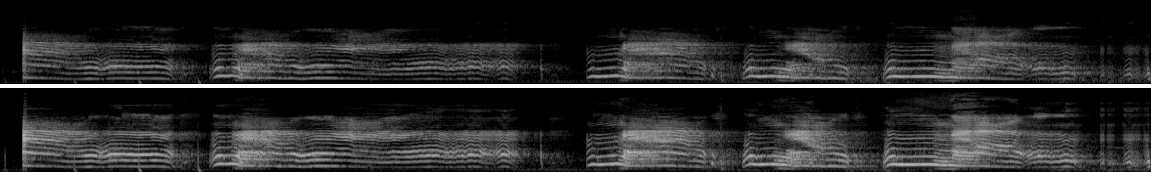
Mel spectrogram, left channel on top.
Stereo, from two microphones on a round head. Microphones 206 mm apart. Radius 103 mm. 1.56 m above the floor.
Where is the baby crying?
25° right (ahead or behind), 0.6 m.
